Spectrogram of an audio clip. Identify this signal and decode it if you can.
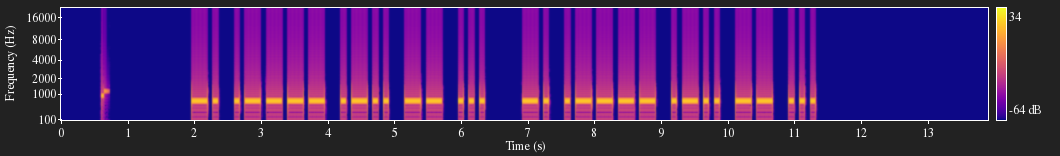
Morse code, heard as a keyed tone, about 15 wpm, 700 Hz. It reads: N1LMS N1LMS
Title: USA Call Signs Repeated 2x 15wpm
